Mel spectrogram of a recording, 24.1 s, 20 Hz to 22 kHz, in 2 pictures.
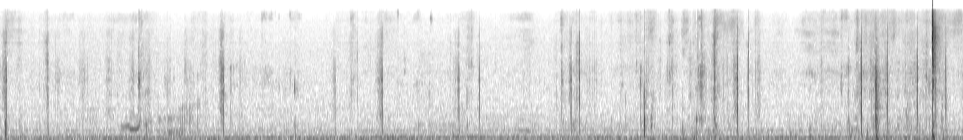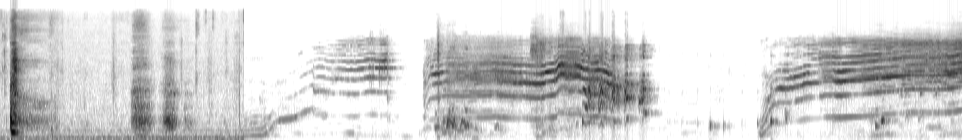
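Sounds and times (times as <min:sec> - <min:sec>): cat yowling: 0:15.6 - 0:19.9, 0:21.6 - 0:24.0.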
